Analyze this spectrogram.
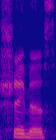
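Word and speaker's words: Seamus: her actual name is shame spell spelled seus pronounced Sheamus spelled cobon pronounced shivon yeah true that the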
